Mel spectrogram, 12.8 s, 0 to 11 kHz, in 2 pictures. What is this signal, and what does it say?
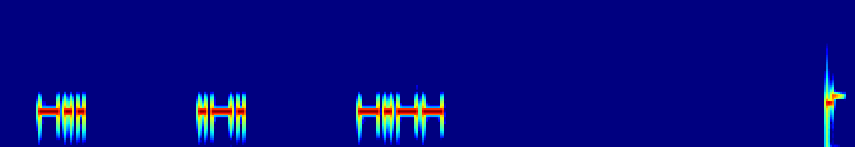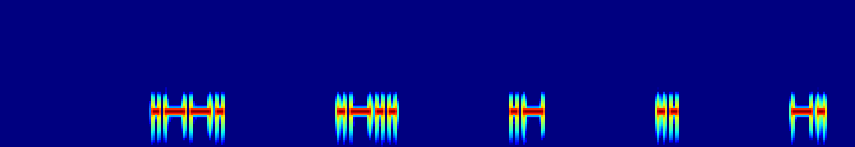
Morse code, heard as a keyed tone, about 25 wpm, spaced as for 9 wpm, 700 Hz. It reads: DRY PLAIN
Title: 6x Character Spacing - Top 500 Words - 25wpm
